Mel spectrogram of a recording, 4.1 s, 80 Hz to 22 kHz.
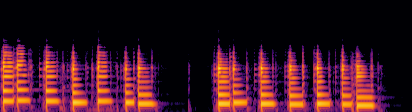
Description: Vibrations Pop Guitar Loop 110 BPM D# Maj; Cymatics; Vibrations Guitar Sample Pack

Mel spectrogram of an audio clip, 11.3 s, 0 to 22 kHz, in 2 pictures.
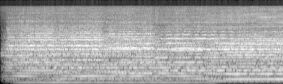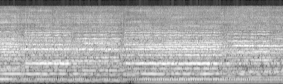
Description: Solo String Section - C 120BPM; Construction Kits; STEMS; Ghosthack; SkyRealm; Kit 11 - Warriors Cry

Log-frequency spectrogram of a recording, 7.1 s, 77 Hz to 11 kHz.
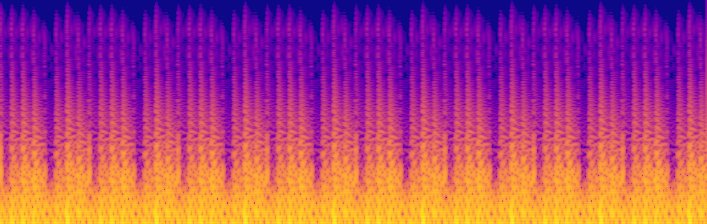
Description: Bass Loop B 135, Techno

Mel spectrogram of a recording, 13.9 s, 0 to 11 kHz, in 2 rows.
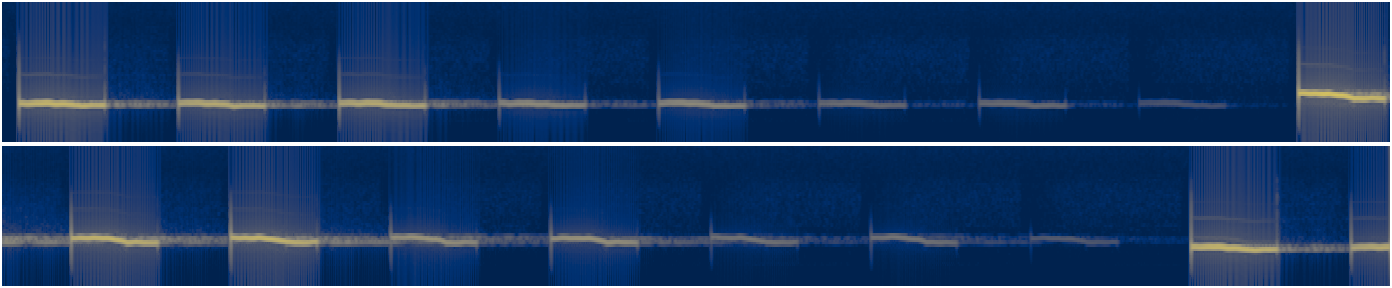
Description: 75 BPM G Min Accent; Melody Loops; Pistachio; Cymatics; ANALOG EVOLUTION Beta; Lofi Collection

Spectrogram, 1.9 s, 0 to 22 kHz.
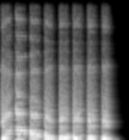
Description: Riddim Bass Shot (140); Dubstep; Riddim Basslines; FMRI; Ghosthack; Advent Calendar 2019 Day 17; Riddim Bass Shots

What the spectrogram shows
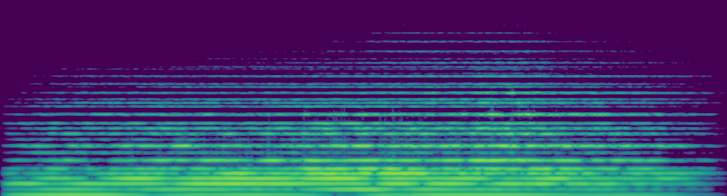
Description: Pad; Dubstep

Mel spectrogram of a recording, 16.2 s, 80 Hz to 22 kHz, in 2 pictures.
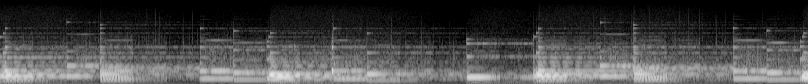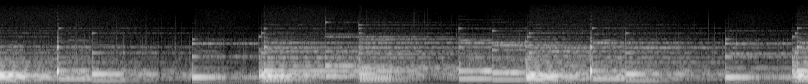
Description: Melody Loop 180 BPM A# Min, Hip Hop; Melodics; Melody Loops; Cymatics; Cobra Hip Hop Sample Pack

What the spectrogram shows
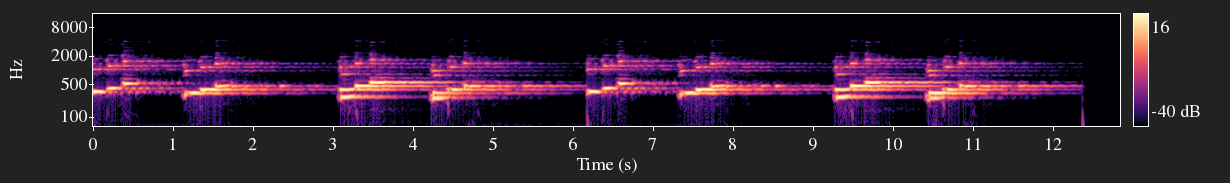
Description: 155 BPM F Min Key; Loop Stems; Cymatics; 2022 Melody Collection Platinum Expansion; Warped

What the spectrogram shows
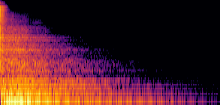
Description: House Impact; FX; Impacts

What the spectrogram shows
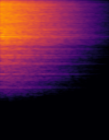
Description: OH; Hats and Cymbals

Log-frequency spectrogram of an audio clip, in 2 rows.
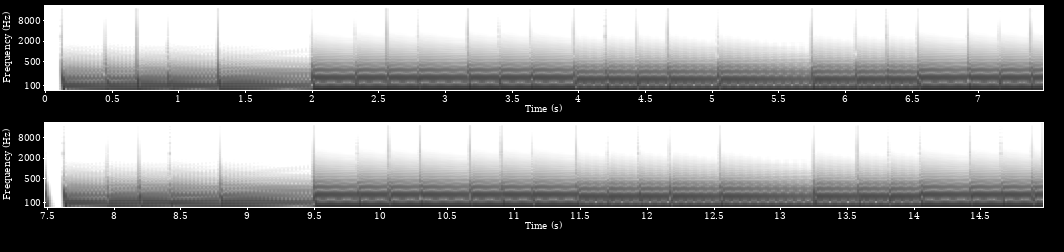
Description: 128 BPM C Min Sub; Cymatics; Drop Loops; Golden Hour

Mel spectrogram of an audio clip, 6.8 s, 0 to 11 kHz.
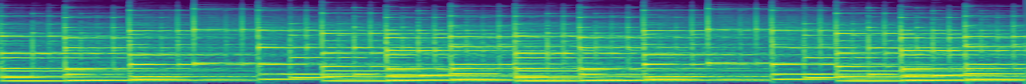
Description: Dark Melody Loop - 140 BPM C Min; Cymatics; Oracle Sample Pack

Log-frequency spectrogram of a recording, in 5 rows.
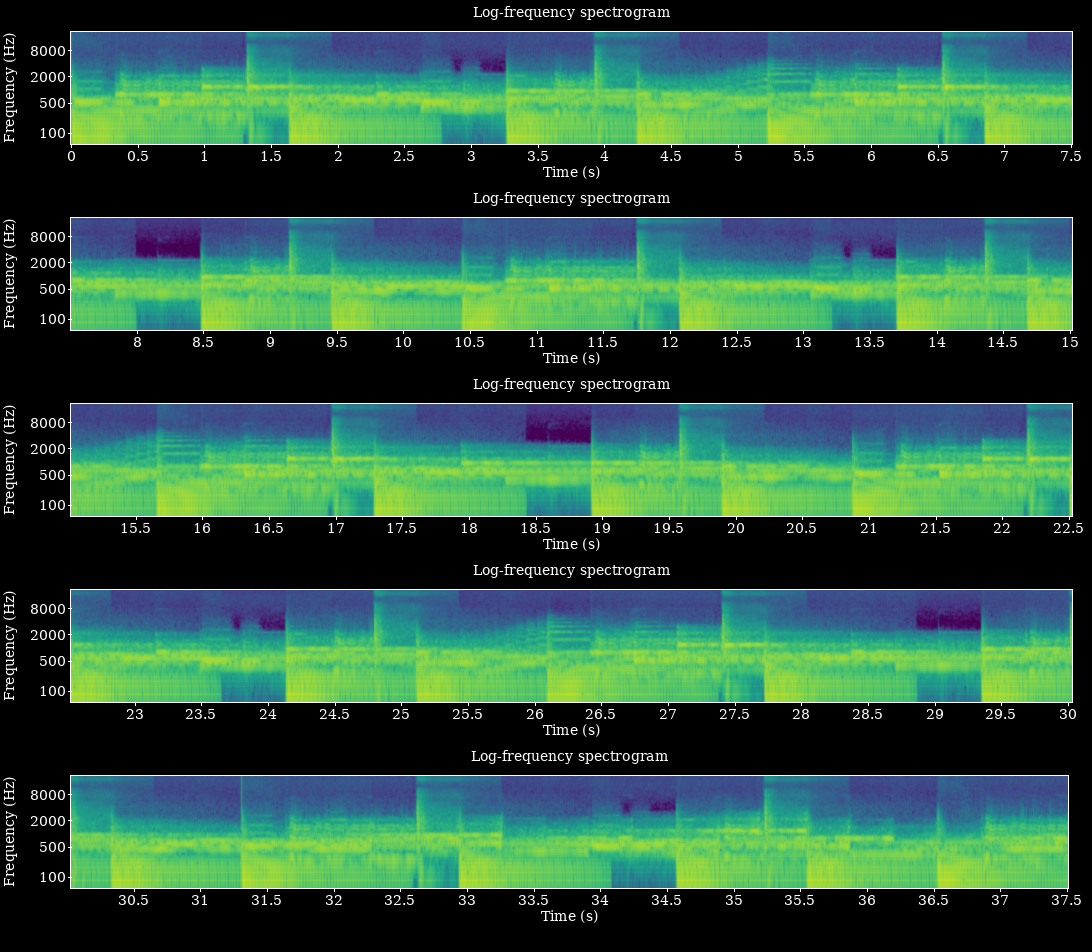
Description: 92 BPM C Min; Cymatics; Zodiac Vol 2 Beta Pack; Zodiac Vol 2 Premium Compositions

